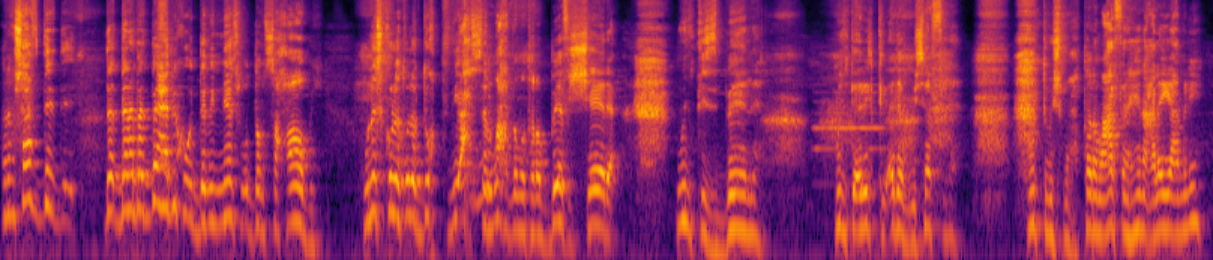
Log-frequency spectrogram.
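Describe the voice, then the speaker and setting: A woman's voice: racing, a little hiss or hum, natural voice. A woman acting a hot-tempered older brother in a comedy sketch, with an Egyptian accent and a threatening, ranting way of talking. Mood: scolding. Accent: Egyptian Arabic. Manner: ranting, threatening, swings from shouts to low menace.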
